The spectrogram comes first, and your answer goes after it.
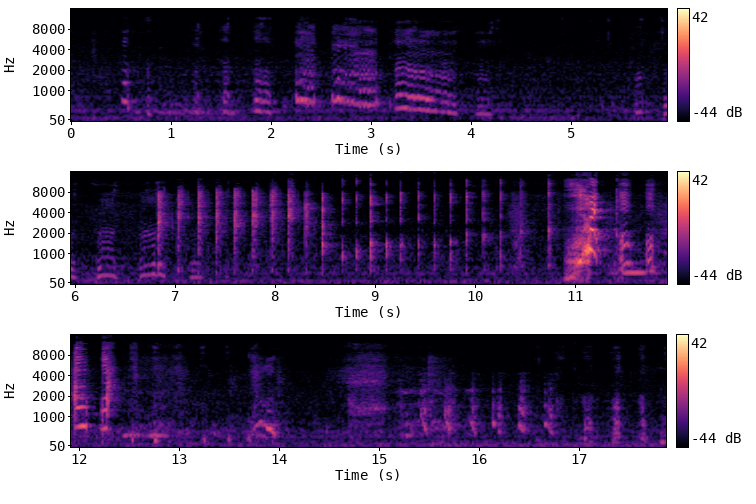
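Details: A Cane Corso puppy that dislikes strange noises whines in falling, drawn-out whimpers, then lets out a sharp bark amid clicking noises, reacting to unfamiliar sounds.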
